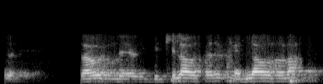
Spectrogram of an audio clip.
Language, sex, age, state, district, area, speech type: Dogri, male, 30-45, Jammu and Kashmir, Udhampur, rural, conversation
